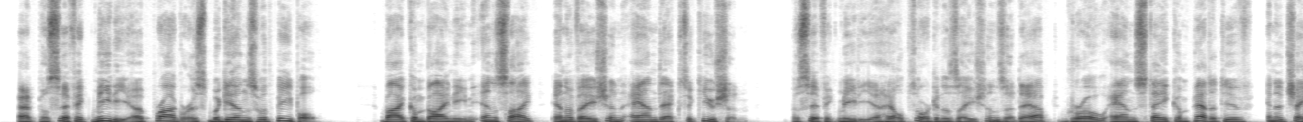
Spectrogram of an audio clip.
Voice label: Corporate Narration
